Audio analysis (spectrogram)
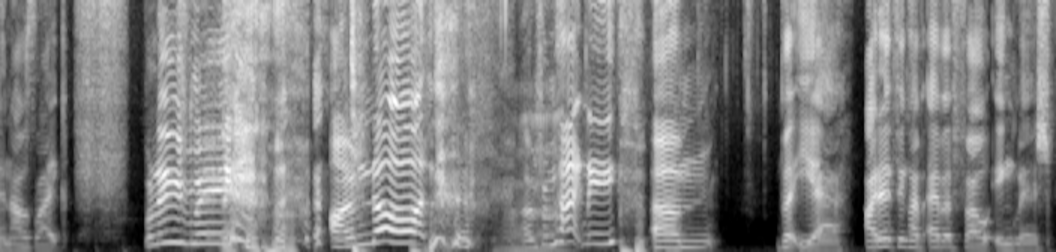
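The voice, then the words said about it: British accent. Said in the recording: “you can hear my accent before I, like, do anything else. You can hear that I'm British”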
